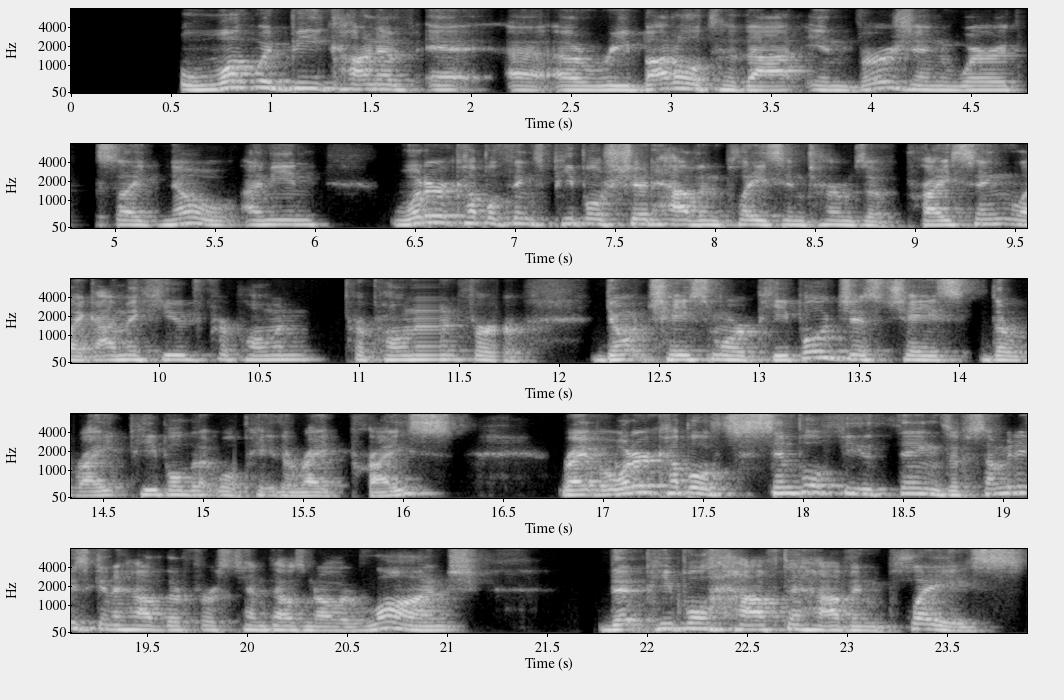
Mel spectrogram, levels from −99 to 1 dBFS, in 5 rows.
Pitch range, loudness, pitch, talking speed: 145-175 Hz, -21 LUFS, 155 Hz, 200 wpm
